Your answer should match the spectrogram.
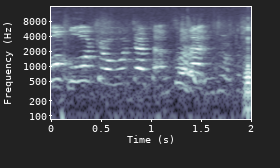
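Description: A small child's high-pitched voice babbling without clear words.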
